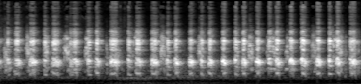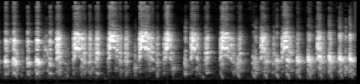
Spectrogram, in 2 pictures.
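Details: Chukar partridges from Vanj, described as two fine birds, calling continuously in dense, rhythmic, raspy chuckling notes that run fast and steady throughout, growing louder and harsher after the middle.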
